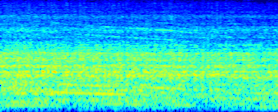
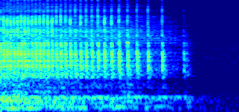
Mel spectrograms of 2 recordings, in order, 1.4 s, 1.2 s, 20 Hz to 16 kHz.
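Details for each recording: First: Clatronic KM2718 1000 W kitchen mixer after repair of a loose, slipping drive belt, with a metal disc added to keep the belt in place: steady even motor whir, light constant rattle, clean stop; normal running. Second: Clatronic KM2718 1000 W stand mixer, belt intact: high motor whirr with rapid ticking that slows and cuts out as the belt rides up off the motor sprocket; fixed by fitting a larger metal disc over the sprocket.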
